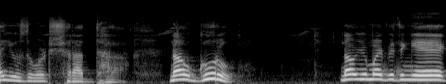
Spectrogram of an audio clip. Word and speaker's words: guru: should be called a guru now to simplify it in English Guru the word guru has two syllables gu and Ru now guo in Sanskrit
